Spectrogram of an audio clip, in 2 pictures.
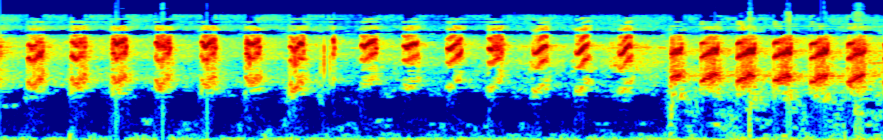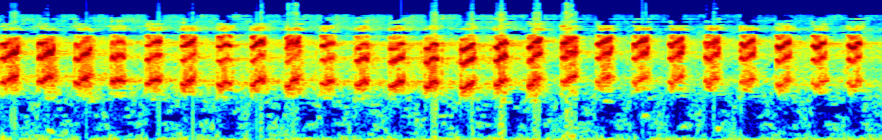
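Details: Swiftlet calls used as a masteran training recording: rapid, regular chirped notes, close to three per second, growing louder and denser after the first few seconds and continuing unbroken over a light background hiss.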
